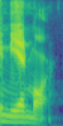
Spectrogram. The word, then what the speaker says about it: Myanmar: the marine who asked him about the coup pronounced minimar minimum minimum they didn't actually say myanmar the the um the implication was there and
